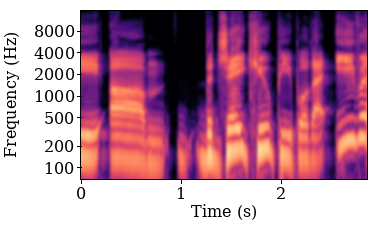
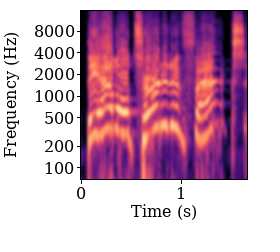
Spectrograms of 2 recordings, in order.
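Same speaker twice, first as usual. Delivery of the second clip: mock liberal; 11 semitones higher than usual. Mocking a member lambasting the group like a liberal, high indignant voice. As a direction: play an outraged liberal scolding, pitched up. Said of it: "lambasting us like a liberal".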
